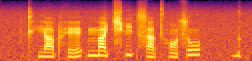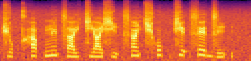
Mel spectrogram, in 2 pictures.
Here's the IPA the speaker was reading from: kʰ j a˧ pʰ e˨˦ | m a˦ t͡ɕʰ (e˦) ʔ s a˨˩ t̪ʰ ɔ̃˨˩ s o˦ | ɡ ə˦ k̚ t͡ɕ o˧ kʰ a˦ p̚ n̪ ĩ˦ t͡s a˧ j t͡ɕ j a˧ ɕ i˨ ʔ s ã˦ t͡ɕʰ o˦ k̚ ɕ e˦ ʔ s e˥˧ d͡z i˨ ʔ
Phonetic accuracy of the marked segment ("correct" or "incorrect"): incorrect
